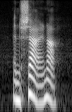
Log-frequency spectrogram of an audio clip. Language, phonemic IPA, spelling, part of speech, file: Swedish, /ˈɧɛːrˌna/, stjärna, noun, Sv-stjärna.ogg
- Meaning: 1. a star (celestial body) 2. a star (famous or talented person) 3. a star 4. star (horse facial marking)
